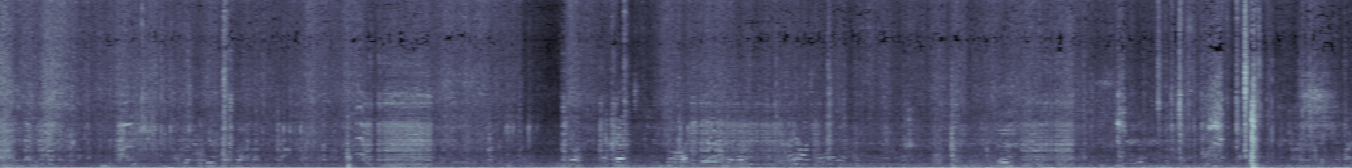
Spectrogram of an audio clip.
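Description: Wind buffets the microphone outdoors in a steady low rumble.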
